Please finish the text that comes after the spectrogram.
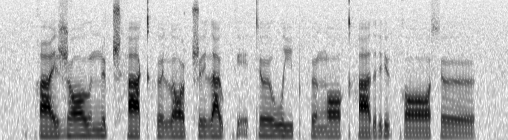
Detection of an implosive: absent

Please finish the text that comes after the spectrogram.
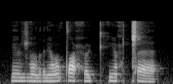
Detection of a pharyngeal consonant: present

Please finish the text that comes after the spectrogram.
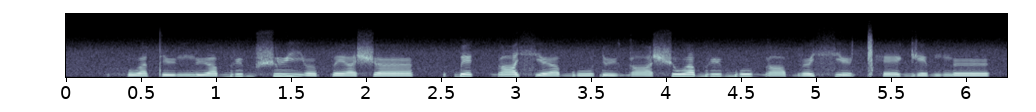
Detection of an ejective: absent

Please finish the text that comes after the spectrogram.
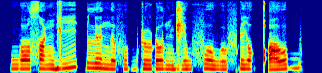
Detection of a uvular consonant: present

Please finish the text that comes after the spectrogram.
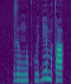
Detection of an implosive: present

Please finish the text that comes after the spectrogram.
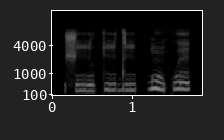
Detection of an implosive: present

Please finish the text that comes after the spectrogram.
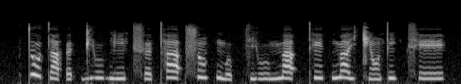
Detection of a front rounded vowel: absent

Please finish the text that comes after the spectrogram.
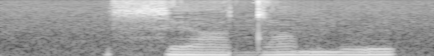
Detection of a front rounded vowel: present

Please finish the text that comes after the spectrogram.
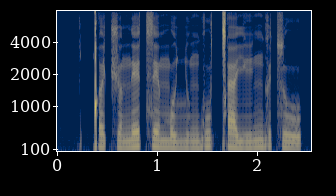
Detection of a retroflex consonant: absent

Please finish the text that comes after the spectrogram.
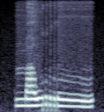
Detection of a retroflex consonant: absent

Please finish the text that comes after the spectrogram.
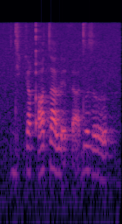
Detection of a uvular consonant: present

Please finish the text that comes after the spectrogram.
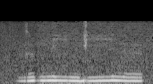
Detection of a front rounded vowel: present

